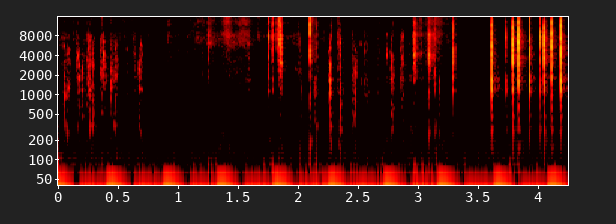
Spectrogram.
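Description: Long nails scratch and tap the label and sides of a full red Winter Candy Apple plastic foaming hand soap bottle from Bath and Body Works, held in the hands. Soft, crinkly scratching and light ticks give way at the end to a quick run of sharp, bright taps, each dying out almost instantly.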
